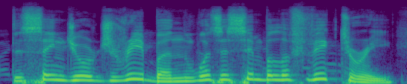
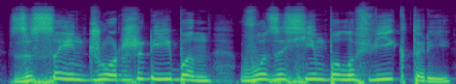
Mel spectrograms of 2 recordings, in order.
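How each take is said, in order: First: It is said in a neutral accent. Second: It is said in a Russian accent. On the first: "I forgot the Russian accent" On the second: "the Russian accent"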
